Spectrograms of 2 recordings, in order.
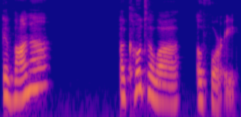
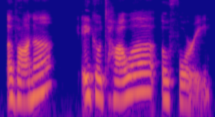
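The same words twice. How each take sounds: First: "Akotawa" with the stress moved forward to KO, "a-KO-to-wa"; corrected emphasis. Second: "Akotawa" with the stress on TA, drawn out as "ay-ko-TAH-wa"; misplaced emphasis. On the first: Reader copying the author's own clip, "Akotawa" stressed on KO. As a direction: say "Akotawa" as "a-KO-to-wa", the ending light. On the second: Reader attempting an author's unfamiliar name, "Akotawa" stressed wrongly on TA. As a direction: tentatively sound out "Akotawa" as "ay-ko-TAH-wa". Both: Shown as a demonstration. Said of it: "putting the emphasis on the wrong place".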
